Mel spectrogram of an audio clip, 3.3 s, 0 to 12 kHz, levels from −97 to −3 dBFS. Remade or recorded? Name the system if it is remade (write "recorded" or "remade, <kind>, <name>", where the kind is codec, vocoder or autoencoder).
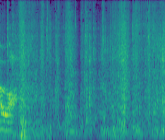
recorded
